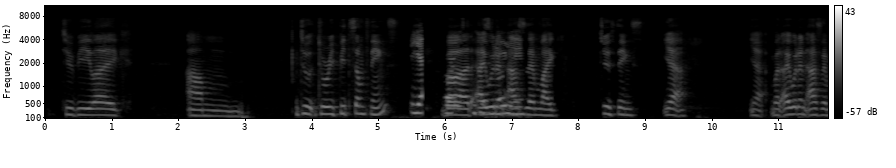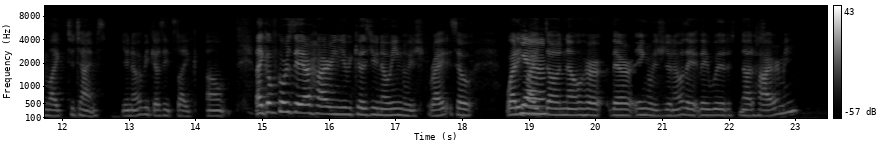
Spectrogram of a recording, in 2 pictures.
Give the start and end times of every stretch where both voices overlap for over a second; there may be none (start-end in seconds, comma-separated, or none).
6.0-7.2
